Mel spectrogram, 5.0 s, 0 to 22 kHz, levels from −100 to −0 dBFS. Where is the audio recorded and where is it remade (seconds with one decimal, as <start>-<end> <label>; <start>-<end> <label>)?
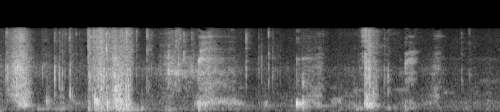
0.0-5.0 recorded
